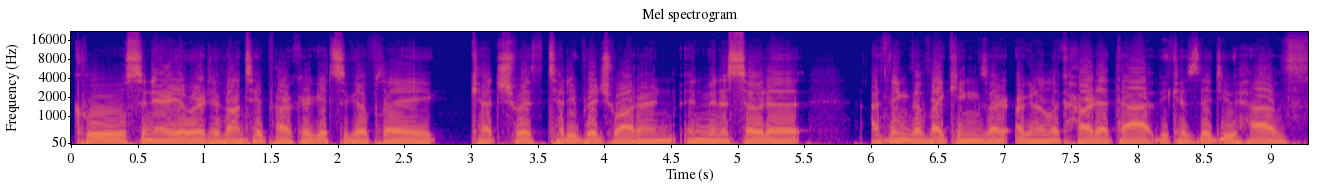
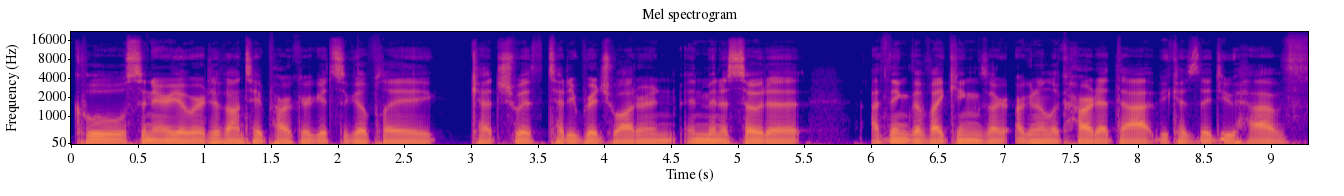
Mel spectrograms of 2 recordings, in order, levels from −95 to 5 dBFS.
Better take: second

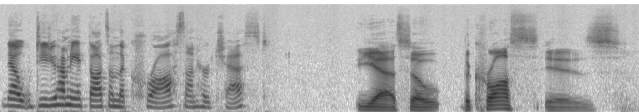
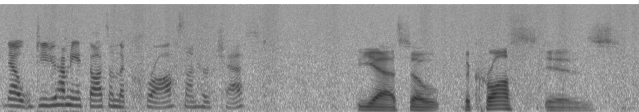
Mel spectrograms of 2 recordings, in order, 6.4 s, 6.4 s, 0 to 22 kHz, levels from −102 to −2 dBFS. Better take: first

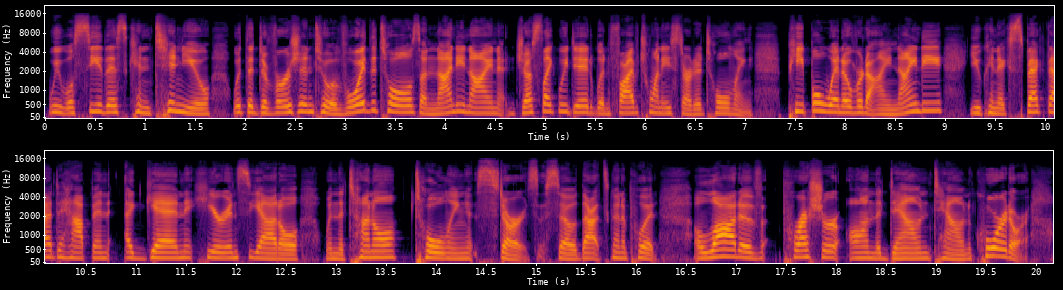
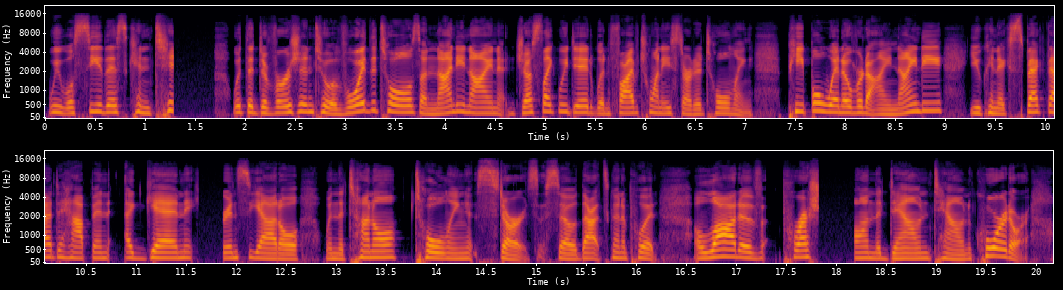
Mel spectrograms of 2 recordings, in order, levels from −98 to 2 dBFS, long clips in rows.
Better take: first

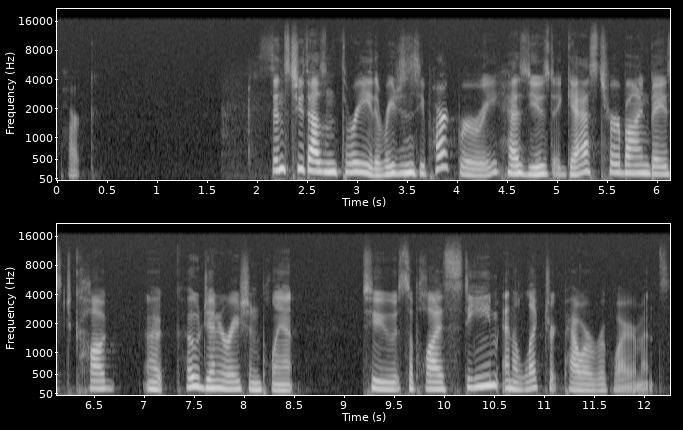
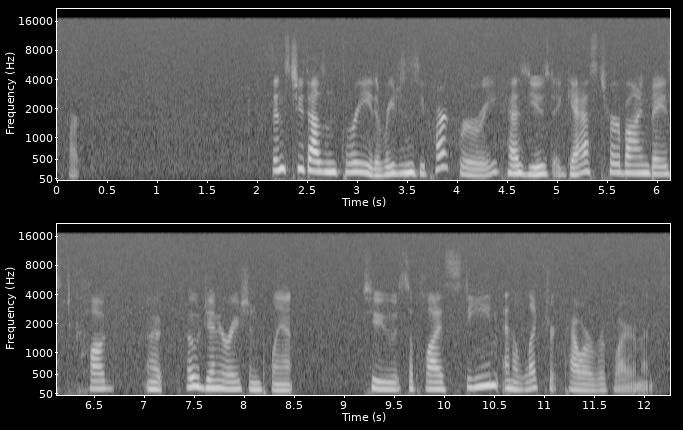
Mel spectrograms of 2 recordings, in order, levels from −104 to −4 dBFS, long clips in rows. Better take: first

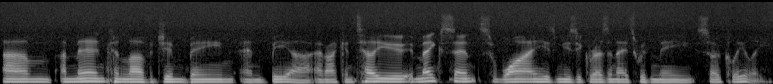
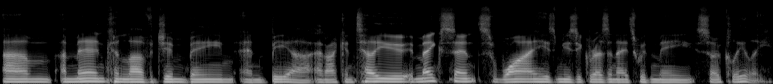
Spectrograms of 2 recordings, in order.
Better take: second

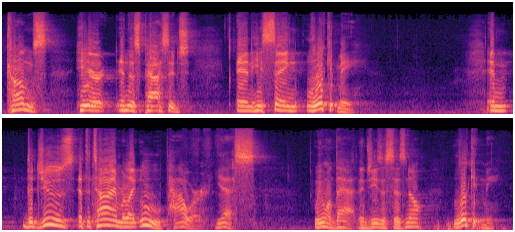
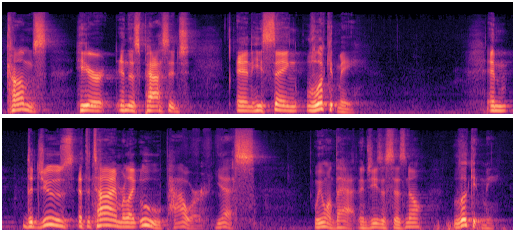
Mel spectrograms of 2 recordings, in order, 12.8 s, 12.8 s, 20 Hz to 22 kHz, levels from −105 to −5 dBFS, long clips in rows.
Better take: second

